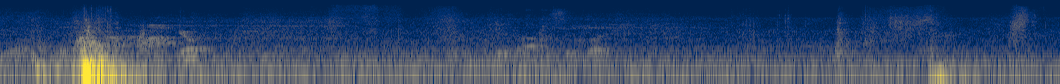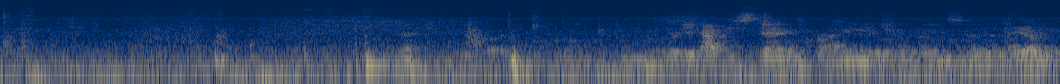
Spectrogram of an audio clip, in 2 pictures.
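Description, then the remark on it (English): A door shuts with one heavy thud right at the start, followed by a long stretch of muffled voices and quiet shuffling. “close that door? I'm reminding you.”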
